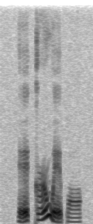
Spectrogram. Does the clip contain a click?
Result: no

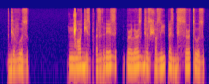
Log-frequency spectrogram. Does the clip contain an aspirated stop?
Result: no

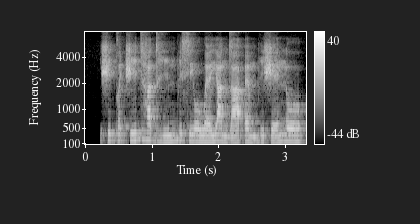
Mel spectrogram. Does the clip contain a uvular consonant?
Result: no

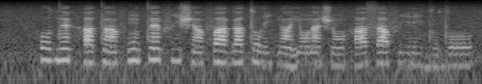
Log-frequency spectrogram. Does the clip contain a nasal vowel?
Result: yes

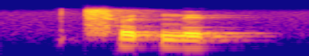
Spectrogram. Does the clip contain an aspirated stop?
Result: yes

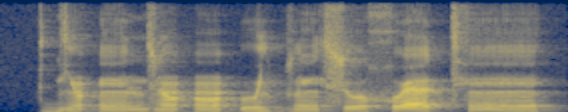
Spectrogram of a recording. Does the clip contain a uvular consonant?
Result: yes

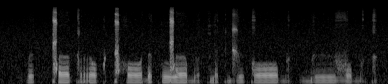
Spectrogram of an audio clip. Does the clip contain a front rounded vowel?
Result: yes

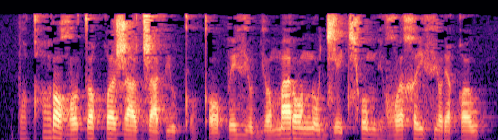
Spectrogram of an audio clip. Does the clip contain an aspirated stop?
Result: yes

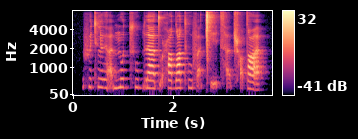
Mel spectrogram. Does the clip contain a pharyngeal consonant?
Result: yes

